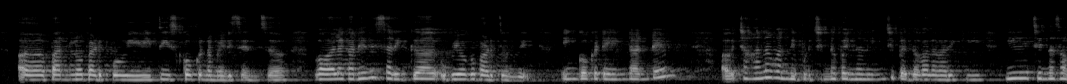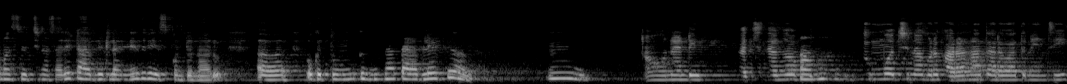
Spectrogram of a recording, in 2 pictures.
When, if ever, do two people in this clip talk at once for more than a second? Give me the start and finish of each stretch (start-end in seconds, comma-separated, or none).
none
